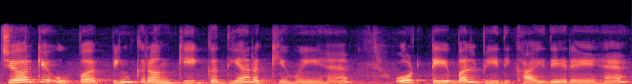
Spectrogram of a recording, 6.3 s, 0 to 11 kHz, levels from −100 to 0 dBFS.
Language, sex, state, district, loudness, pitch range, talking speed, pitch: Hindi, female, Punjab, Pathankot, -18 LUFS, 200-270 Hz, 160 wpm, 225 Hz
